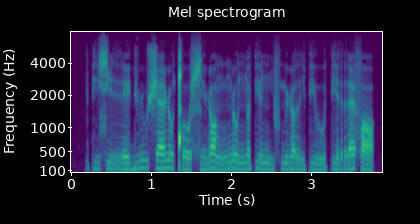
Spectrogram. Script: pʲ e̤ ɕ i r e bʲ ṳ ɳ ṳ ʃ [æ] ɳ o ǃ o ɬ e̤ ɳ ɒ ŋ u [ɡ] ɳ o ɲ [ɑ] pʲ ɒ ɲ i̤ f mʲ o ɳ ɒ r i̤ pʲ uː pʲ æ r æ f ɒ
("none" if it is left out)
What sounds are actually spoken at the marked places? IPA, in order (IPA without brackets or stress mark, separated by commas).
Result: æ, ŋ, ɒ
